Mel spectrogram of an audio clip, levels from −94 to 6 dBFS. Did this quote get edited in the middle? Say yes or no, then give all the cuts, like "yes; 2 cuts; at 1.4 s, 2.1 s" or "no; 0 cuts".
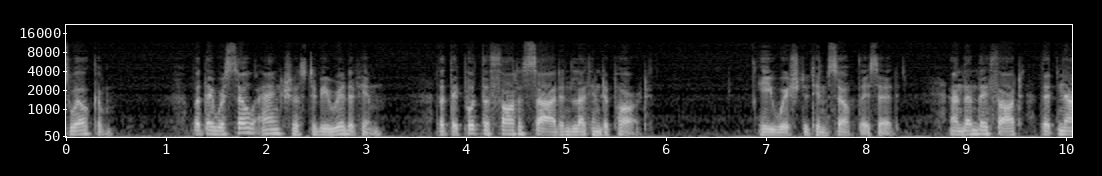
no; 0 cuts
